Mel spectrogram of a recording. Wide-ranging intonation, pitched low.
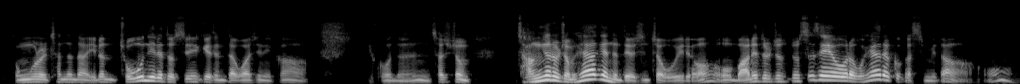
Yes: wide, 9.0 semitones; low, 125 Hz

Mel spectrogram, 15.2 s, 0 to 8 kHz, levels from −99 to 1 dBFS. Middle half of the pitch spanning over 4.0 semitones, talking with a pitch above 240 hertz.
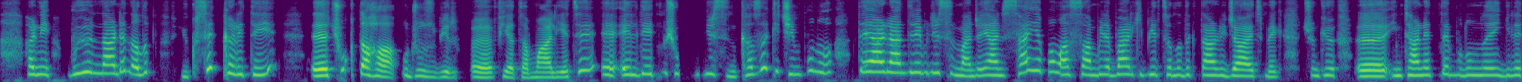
Yes: average, 5.0 semitones; very high, 260 Hz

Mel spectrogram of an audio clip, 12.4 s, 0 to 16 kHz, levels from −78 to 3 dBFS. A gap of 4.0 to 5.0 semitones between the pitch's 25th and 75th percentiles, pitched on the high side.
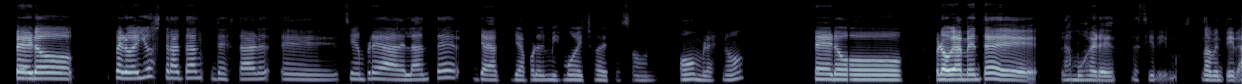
No: average, 3.3 semitones; high, 215 Hz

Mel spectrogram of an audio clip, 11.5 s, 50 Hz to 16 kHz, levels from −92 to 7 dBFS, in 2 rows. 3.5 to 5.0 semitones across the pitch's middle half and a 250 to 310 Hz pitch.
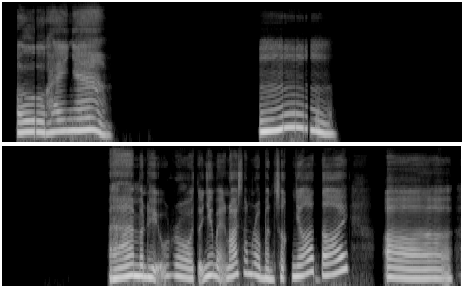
Yes: average, 4.4 semitones; very high, 255 Hz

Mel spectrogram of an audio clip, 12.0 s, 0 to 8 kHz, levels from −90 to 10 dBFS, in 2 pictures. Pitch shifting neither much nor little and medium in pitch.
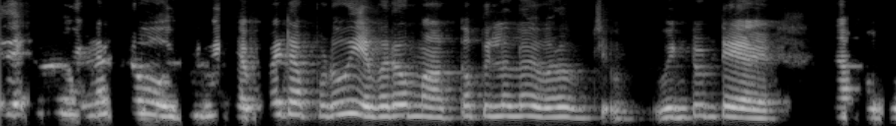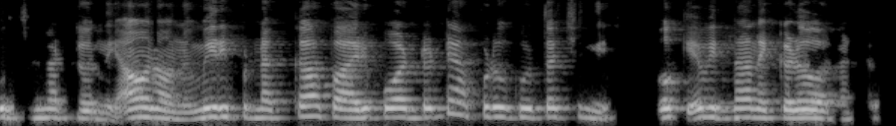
No: average, 3.0 semitones; high, 220 Hz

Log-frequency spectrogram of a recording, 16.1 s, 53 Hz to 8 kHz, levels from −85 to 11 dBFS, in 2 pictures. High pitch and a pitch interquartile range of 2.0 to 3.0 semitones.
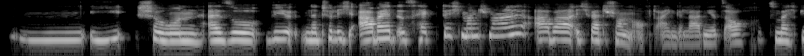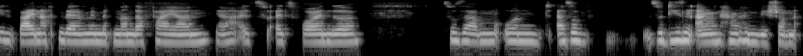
Yes: high, 205 Hz; narrow, 2.5 semitones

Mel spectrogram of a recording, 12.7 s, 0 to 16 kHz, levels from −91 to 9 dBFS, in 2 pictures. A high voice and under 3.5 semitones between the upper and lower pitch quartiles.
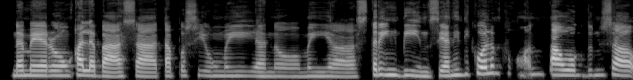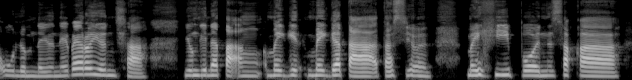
Yes: high, 220 Hz; average, 2.9 semitones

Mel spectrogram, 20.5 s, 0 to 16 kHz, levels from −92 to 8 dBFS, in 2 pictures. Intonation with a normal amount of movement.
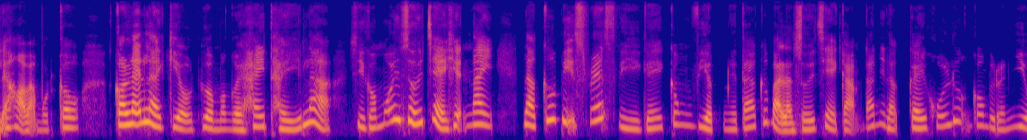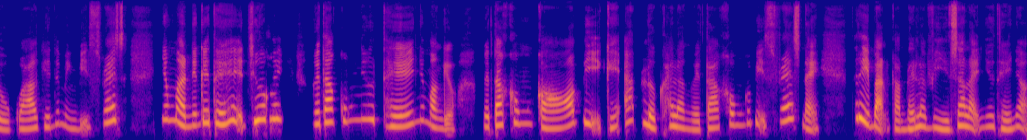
No: wide, 7.1 semitones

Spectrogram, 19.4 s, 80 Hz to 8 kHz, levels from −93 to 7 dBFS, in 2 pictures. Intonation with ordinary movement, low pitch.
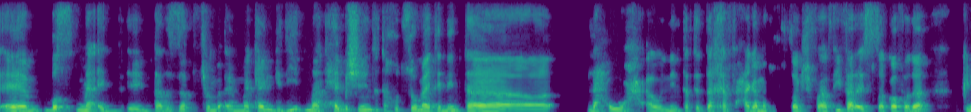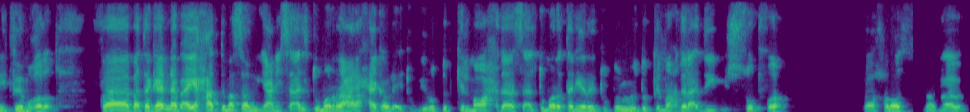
Yes: average, 3.3 semitones; low, 125 Hz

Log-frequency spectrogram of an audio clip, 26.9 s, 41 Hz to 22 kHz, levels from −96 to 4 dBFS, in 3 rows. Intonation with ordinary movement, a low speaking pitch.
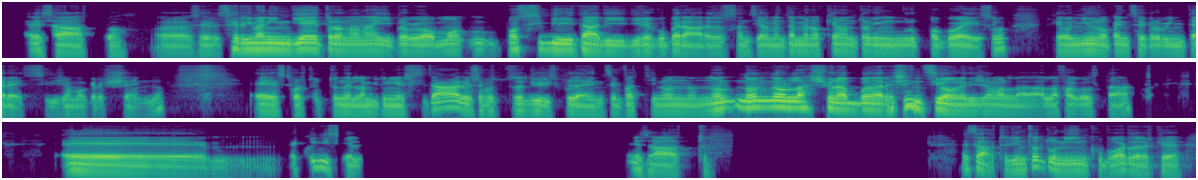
Yes: average, 3.0 semitones; very low, 95 Hz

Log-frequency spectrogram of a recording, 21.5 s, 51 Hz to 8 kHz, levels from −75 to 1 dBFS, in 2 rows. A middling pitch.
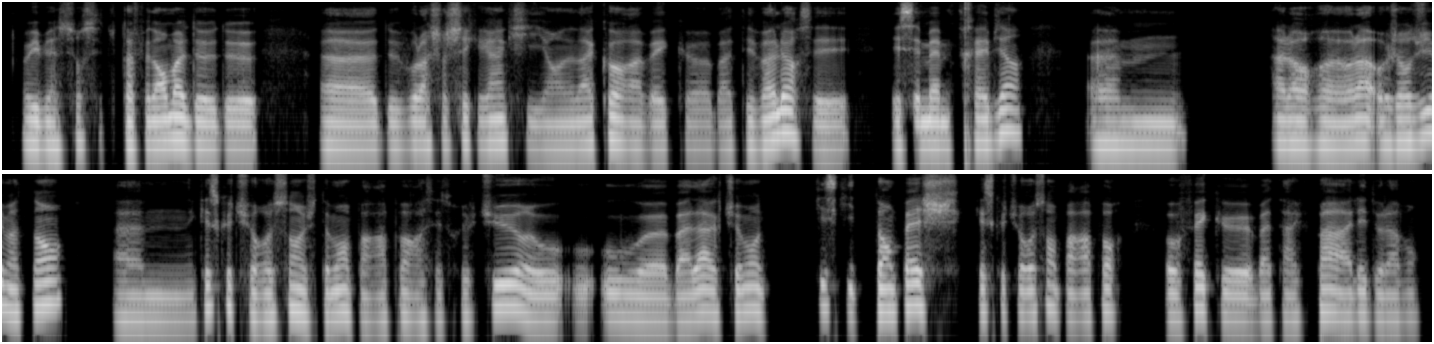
No: low, 110 Hz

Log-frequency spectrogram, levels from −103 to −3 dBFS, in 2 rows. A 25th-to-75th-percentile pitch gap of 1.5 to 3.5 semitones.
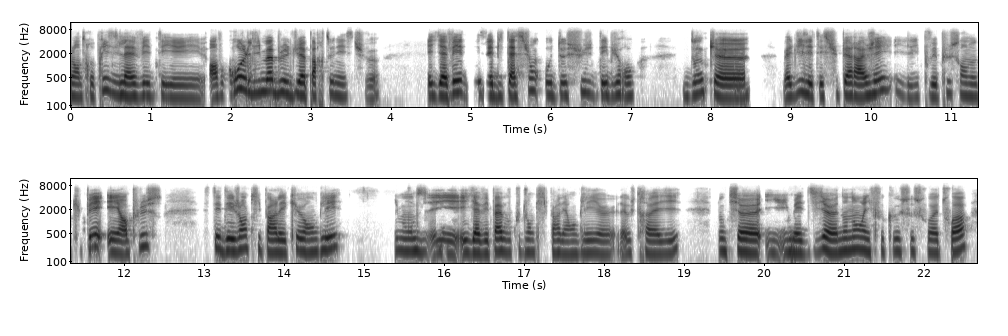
Yes: narrow, 2.5 semitones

